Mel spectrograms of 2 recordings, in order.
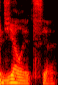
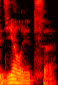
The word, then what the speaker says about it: делается: By the way, would Russians ever say делается? Right? Would they ever pronounce that word as it's written?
